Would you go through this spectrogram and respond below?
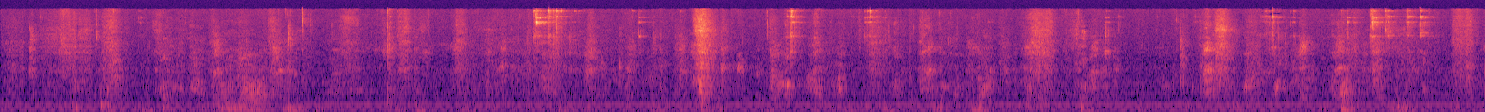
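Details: Labrador retriever named Raspberry, a rescue dog available for adoption, breathing in soft, quiet, irregular breathy bursts of panting, with a few sharper clicks and a steady low mechanical hum underneath throughout.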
